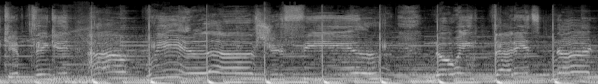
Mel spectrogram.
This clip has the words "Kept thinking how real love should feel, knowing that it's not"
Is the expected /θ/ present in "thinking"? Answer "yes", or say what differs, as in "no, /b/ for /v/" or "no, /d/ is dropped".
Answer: yes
